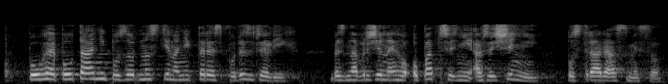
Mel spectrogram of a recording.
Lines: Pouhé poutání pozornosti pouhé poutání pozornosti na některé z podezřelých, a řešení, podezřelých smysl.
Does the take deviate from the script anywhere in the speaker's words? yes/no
yes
